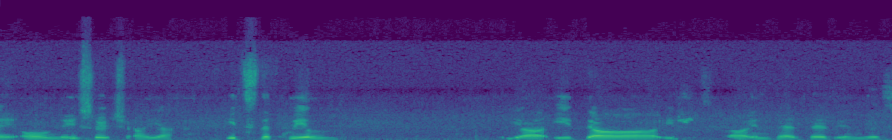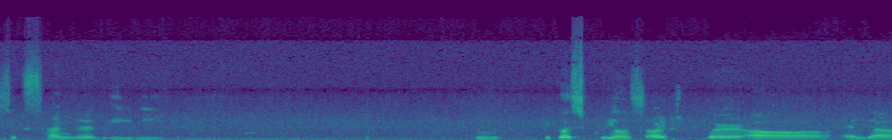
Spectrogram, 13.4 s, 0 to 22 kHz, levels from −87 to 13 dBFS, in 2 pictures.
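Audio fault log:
0.14–12.29 s and 12.61–13.38 s, other side's voice leaking through: a faint second voice, about 25 dB below the talker, sits underneath, likely loudspeaker echo the canceller failed to remove.
1.71–1.89 s, 5.08–5.52 s, 6.6–6.96 s, 11.41–11.92 s, speech suppressed in double talk: the talker's level dips by roughly 10 to 15 dB, likely the canceller turning both voices down during overlap.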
